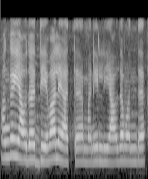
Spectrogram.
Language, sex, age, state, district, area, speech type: Kannada, female, 18-30, Karnataka, Dharwad, urban, spontaneous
